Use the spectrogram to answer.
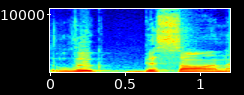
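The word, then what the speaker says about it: Luc Besson: our list here is Luke Bon I believe is how you pronounce his name is working on a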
